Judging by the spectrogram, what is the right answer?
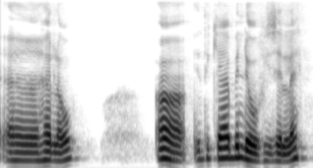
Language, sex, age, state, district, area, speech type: Malayalam, male, 18-30, Kerala, Kozhikode, urban, spontaneous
